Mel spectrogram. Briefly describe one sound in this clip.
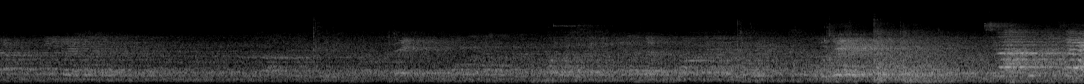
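Shoes squeak sharply on a hard indoor court.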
